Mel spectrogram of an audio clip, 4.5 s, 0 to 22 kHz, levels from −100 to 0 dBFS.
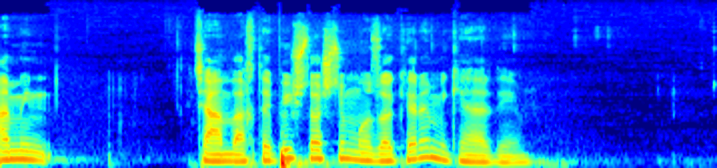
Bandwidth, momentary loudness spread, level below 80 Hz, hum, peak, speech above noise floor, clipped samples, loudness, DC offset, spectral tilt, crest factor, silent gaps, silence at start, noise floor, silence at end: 18.5 kHz; 12 LU; -44 dBFS; none; -6 dBFS; 39 dB; under 0.1%; -29 LUFS; under 0.1%; -4.5 dB/octave; 24 dB; none; 0 s; -67 dBFS; 1.15 s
